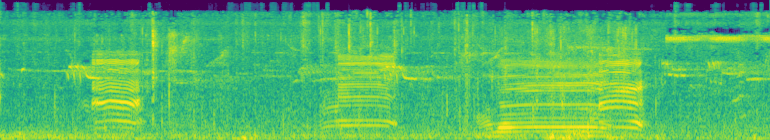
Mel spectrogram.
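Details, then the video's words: Cows in their village shed at night giving three drawn-out moos, the last longest and deepest at over a second, with a steady high electrical-like whine and scattered clicks in the background. "Suara Malam di Kandang Sapi Lembu"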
